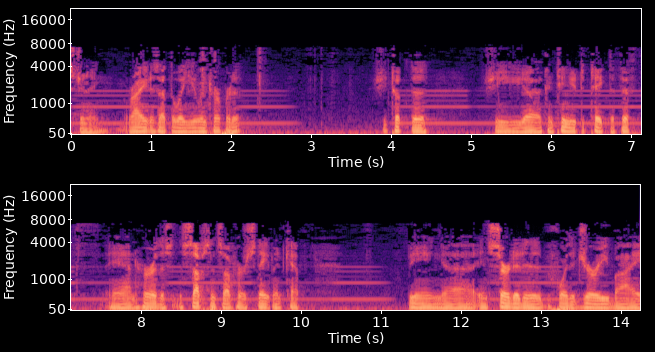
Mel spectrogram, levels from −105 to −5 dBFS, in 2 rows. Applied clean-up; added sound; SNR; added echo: none; Wind instrument, woodwind instrument; 19 dB; none.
